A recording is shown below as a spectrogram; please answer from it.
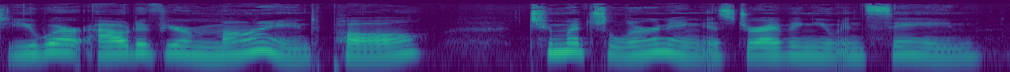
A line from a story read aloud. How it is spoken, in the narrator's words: Festus exclaimed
